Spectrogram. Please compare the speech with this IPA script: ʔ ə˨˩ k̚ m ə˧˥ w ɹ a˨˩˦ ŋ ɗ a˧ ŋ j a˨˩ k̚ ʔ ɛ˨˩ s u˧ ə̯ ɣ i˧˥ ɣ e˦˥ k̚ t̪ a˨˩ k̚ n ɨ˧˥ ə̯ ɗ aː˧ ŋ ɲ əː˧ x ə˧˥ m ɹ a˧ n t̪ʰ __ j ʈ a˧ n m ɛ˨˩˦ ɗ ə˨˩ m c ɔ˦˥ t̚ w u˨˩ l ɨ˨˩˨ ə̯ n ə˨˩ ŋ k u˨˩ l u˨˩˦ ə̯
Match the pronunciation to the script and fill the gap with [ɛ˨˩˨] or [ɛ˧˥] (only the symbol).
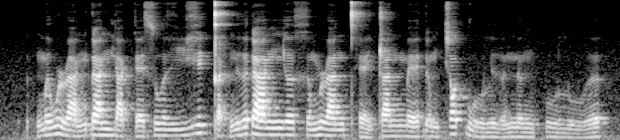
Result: ɛ˨˩˨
